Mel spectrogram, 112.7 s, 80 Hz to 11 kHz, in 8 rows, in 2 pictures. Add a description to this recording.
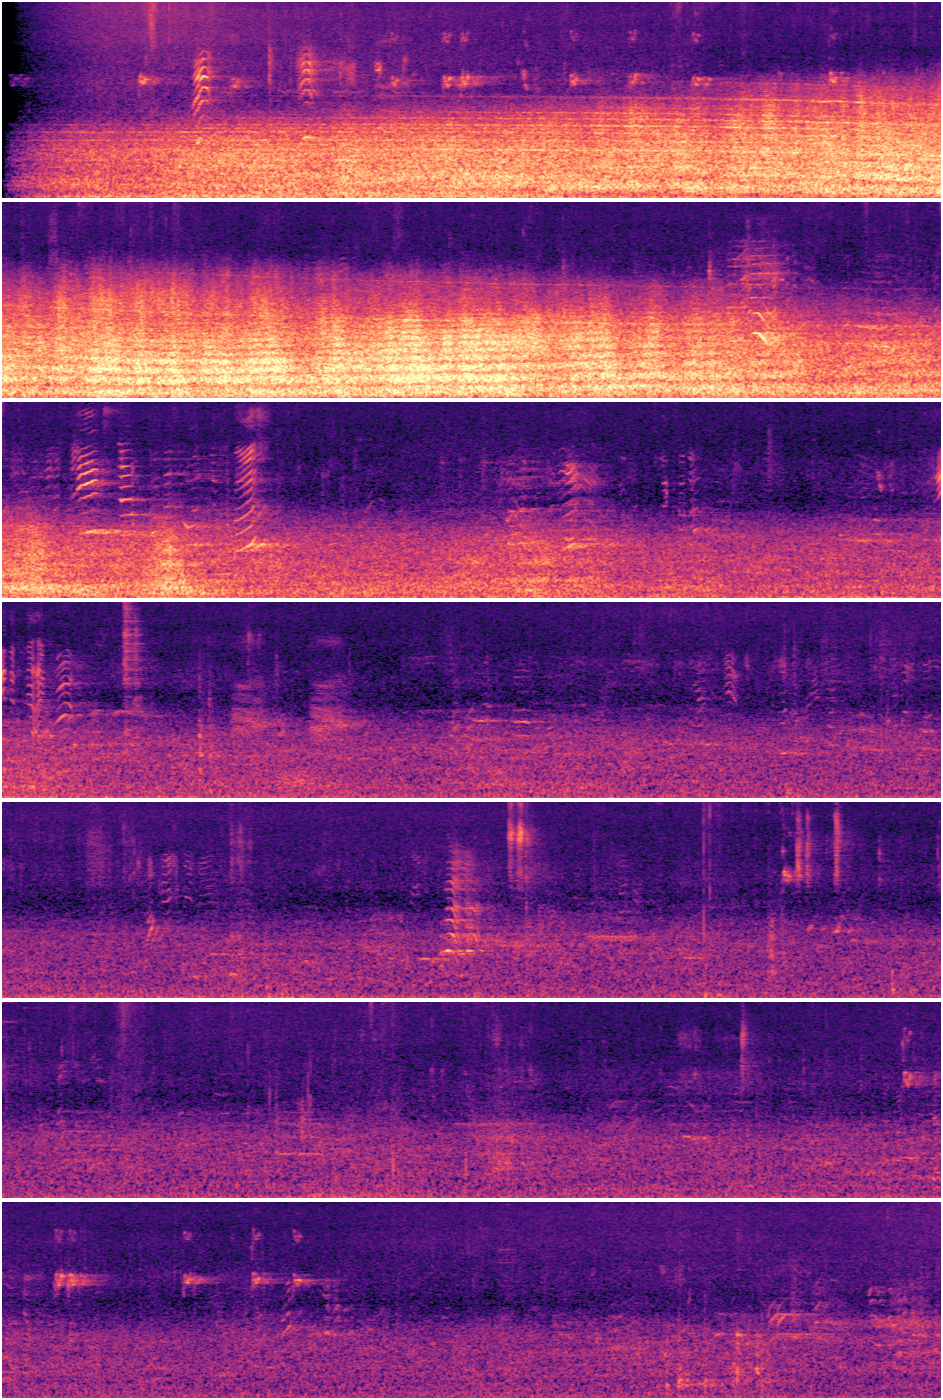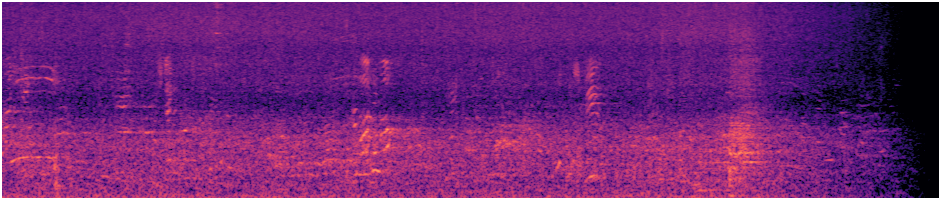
Low planes pass by so regularly that they mark the time. The next arrives in five minutes. In June 2012 Tegel airport is to close and planes will no longer fly here. Will the people be disturbed by their absence?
